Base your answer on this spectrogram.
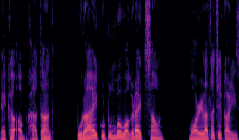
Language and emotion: Goan Konkani, sad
